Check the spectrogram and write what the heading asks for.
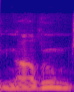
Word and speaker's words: Ngalum: They can pronounce an NG at the beginning of the word, as well as we pronounce an NG at the end of the word, like sing or song, but we don't usually start words with NG, but that was their language and their group, the Ngalum tribe.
